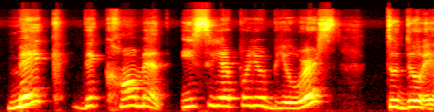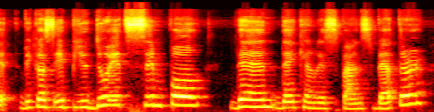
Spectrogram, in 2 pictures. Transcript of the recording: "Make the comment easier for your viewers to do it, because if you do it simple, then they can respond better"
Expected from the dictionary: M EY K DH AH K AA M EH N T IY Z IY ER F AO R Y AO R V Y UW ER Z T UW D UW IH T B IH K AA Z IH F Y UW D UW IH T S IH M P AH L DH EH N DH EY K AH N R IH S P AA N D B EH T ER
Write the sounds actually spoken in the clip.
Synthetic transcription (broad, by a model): M EY K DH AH K AA M EH N T IY S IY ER F AO R Y AO R B Y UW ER S T UW D UW IH T B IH K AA S IH F Y UW D UW IH T S IH M P AH L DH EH N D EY K AH N R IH S P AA N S B EH T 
